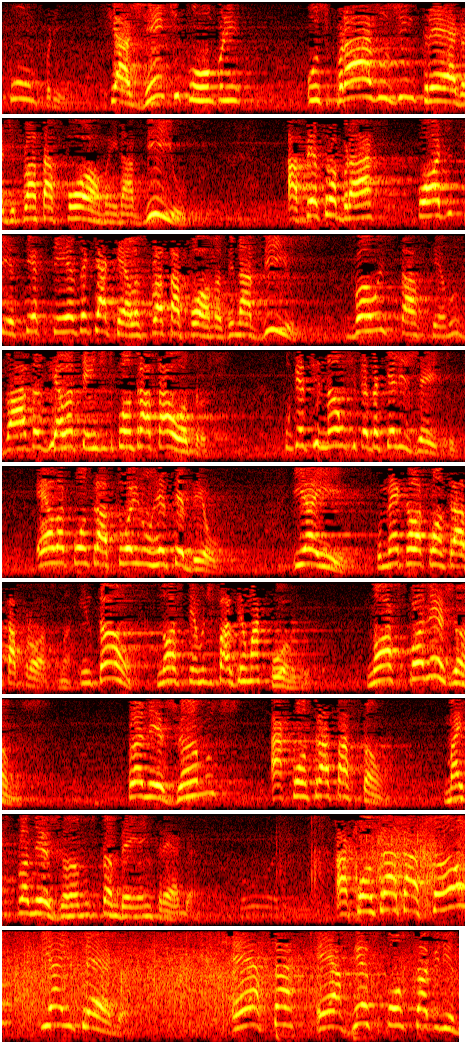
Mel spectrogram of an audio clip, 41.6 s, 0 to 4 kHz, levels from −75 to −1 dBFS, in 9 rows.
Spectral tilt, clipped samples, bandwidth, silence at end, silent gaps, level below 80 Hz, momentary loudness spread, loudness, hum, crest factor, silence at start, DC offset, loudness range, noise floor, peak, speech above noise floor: -8.5 dB/octave; under 0.1%; 4 kHz; 0 s; none; -60 dBFS; 16 LU; -21 LUFS; none; 16 dB; 0 s; under 0.1%; 3 LU; -44 dBFS; -6 dBFS; 24 dB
